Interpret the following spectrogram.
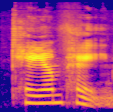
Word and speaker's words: campaign: and then i've got that gn at the end that's one of our ghost digraphs too so i'm going to underline it because that g is silent so now when i sound it out i have cam ain't campaign campaign very good so wrong jigsaw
